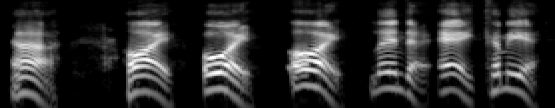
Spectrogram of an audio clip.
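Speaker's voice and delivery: high, loud mock hollering in Kiwi accent; imitated New Zealander shouting "oi"; calling someone over. Skydive staff call Linda over, imitated holler.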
